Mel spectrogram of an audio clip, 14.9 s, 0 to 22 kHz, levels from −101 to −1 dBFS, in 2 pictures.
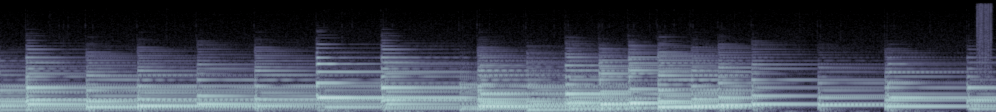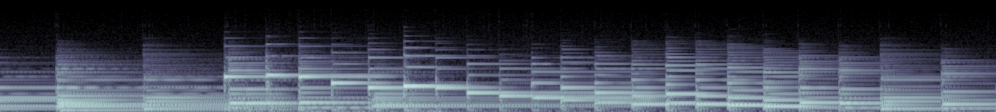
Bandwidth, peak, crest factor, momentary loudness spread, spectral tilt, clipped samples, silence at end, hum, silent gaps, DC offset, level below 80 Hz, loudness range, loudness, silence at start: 6.2 kHz; -10 dBFS; 14 dB; 8 LU; -9 dB/octave; under 0.1%; 0 s; none; none; under 0.1%; -50 dBFS; 3 LU; -26 LUFS; 0 s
